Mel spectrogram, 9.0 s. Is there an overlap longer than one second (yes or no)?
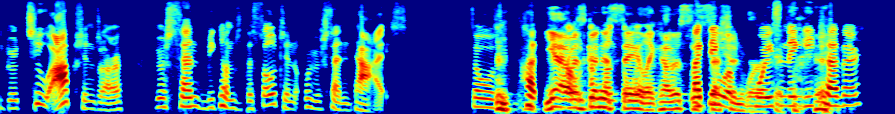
yes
